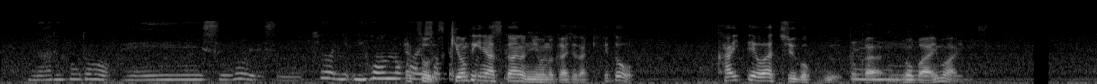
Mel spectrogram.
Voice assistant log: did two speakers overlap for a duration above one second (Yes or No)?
Yes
